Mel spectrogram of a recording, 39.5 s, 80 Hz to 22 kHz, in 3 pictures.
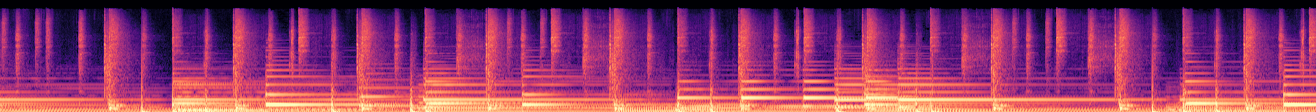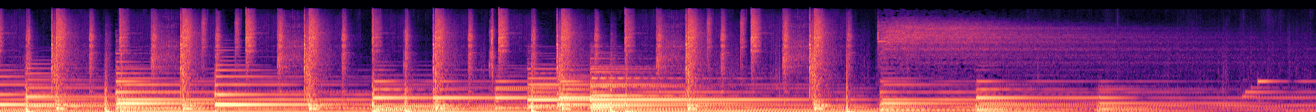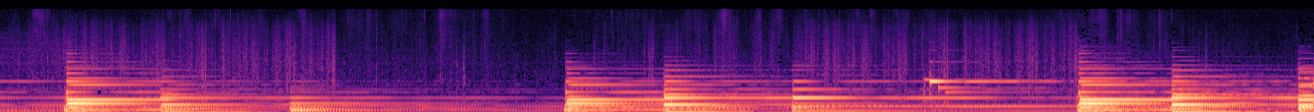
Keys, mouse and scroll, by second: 8.1 click, 8.8 click, 11.6 ctrl+c, 18.9 ctrl+r.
